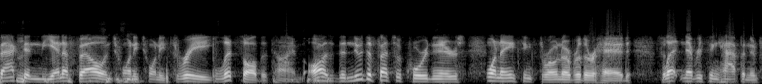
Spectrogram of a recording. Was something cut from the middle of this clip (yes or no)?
yes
